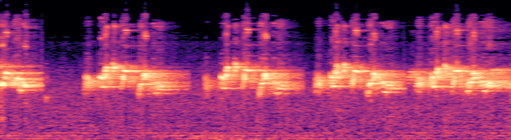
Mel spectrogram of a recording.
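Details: Sooty-headed bulbul in full, lively song, kept as a trapping bird: repeated short bursts of bright chirping warbles, five phrases about a second each separated by brief gaps.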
